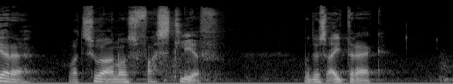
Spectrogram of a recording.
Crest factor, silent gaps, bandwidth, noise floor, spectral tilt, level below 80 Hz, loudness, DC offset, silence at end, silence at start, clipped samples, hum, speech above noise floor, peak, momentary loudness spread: 20 dB; none; 16.5 kHz; -50 dBFS; -3 dB/octave; -52 dBFS; -25 LUFS; 1%; 0 s; 0 s; under 0.1%; none; 24 dB; -8 dBFS; 17 LU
